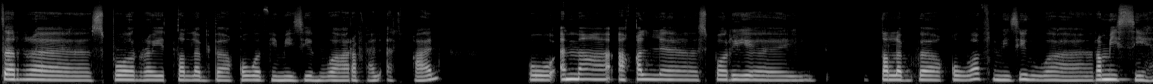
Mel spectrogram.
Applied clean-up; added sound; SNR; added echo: neural mask model DeepFilterNet 3.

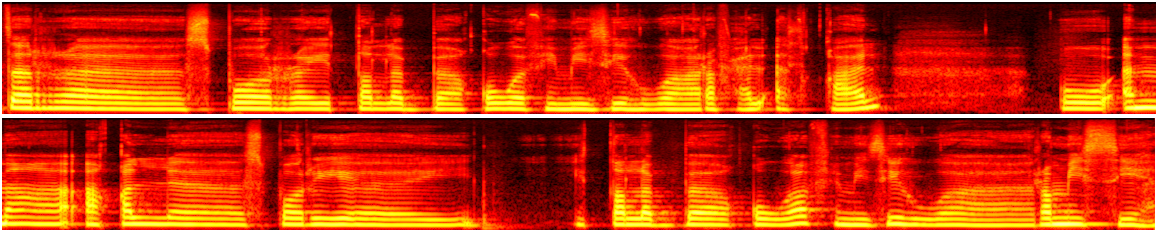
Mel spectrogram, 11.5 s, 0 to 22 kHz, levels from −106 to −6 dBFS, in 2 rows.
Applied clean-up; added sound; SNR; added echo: none; none; none; none.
